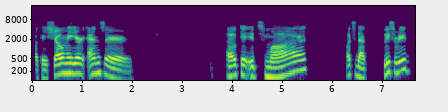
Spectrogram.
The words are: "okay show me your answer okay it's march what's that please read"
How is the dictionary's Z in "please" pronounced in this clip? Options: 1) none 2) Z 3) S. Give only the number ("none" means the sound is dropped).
3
